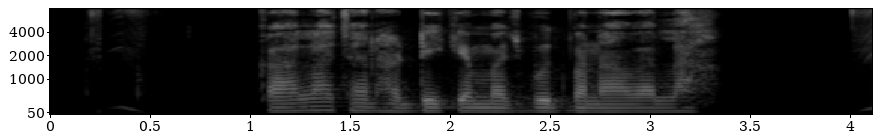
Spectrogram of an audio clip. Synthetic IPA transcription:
kaːlat͡ʃʰənɦəɖːikeməd͡ʒbuːt̪̚bənaːwaːlaː

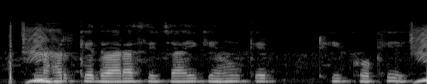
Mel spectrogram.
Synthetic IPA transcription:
nəɦəɾked̪waːɾasɪt͡ʃaːikeɦũke | ʈʰiːkɦoːkʰiː

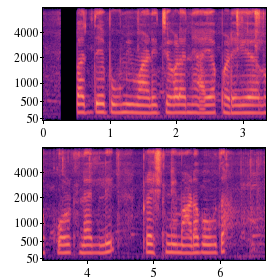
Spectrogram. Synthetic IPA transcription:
kɐd̪ːebʱuːmiʋaːɳid͡ʒjɐɡɐɭɐnjaːjɐpɐɽɛjɐlukoːɾʈnɐlːi | pɾɐʃnɛmaːɽɐbɐʋud̪ɐ

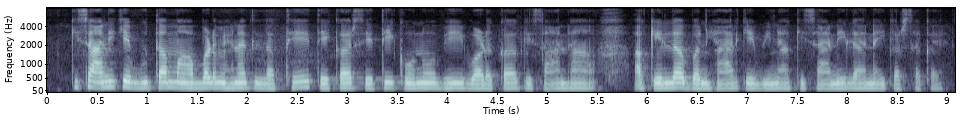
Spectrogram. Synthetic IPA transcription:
kɪsaːnikebuːt̪amãːbəɽmɛɦnət̪lɐɡ̚t̪ʰet̪eːkəɾseːt̪ikoːnõbʱibɐɽkakɪsaːnɦãɐkeːlabəniɦaːɾkebɪnakɪsaːnilənɐɦĩkɐɾsəke

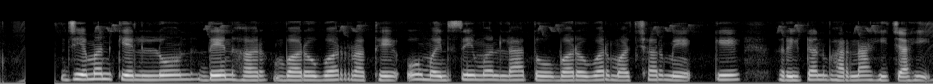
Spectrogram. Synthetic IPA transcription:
d͡ʒemənkeloːnd̪eːnɦəɾbəɾoːbəɾːət̪ʰeoməɪnsemənlat̪obəɾoːbəɾmət͡ʃʰəɾmẽ | ke | ɾiʈənbʱəɾnaɦit͡ʃaːɦiː

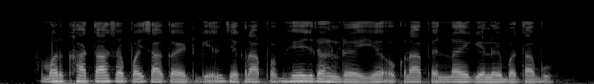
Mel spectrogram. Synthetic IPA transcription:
həməɾkʰat̪asə̃pəjsakəjʈɡḛld͡ʒekɾapəɾbʱed͡ʒɾəɦəlɾəɦijeo̰kɾapḛnəjɡelɛbət̪abu

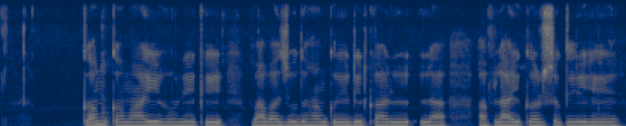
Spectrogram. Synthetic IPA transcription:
kəmkəmaːiɦoːneke | baːʋəd͡ʒuːd̪ɦəmkɾeːɖɪʈkala | əpʰlaːikəɾsəkliɦɛː

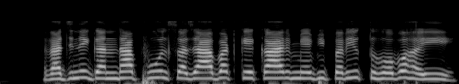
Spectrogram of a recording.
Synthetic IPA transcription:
ɾəd͡ʒniɡənd̪ʱapʰulsəd͡ʒabəʈkekaɾmebʱipɾəɾəjuk̚t̪ɦobəɦəi

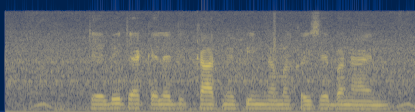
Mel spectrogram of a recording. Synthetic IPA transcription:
ɖebiʈjakeledikkaʈmepinːəməɾkəjsebənaem

